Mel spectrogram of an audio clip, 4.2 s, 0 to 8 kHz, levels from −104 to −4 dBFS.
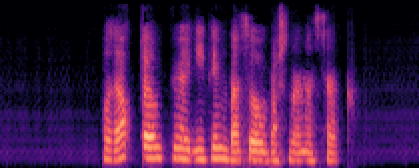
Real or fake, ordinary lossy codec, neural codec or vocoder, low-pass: fake; MP3, 48 kbps; codec, 16 kHz, 1 kbps, FreqCodec, smaller model; 7.2 kHz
